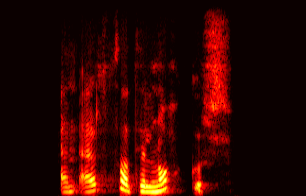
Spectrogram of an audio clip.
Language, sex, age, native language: Icelandic, female, 40-49, Icelandic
